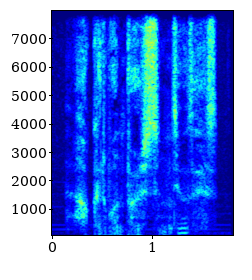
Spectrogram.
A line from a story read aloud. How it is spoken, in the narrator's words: I whispered to myself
